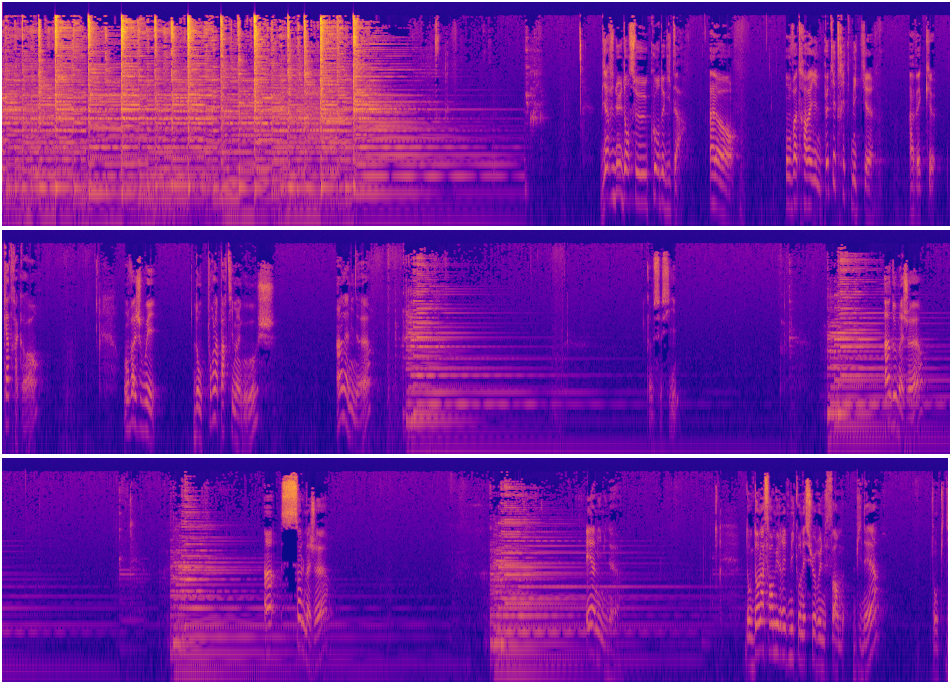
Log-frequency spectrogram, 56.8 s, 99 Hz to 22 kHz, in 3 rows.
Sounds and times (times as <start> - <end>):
Speech: 12.0 - 14.8, 15.6 - 19.8, 21.4 - 22.2, 22.8 - 24.5, 25.6 - 26.4, 31.8 - 32.6, 36.6 - 37.5, 43.2 - 44.6, 49.6 - 50.4, 52.8 - 55.6, 56.5 - 56.8.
